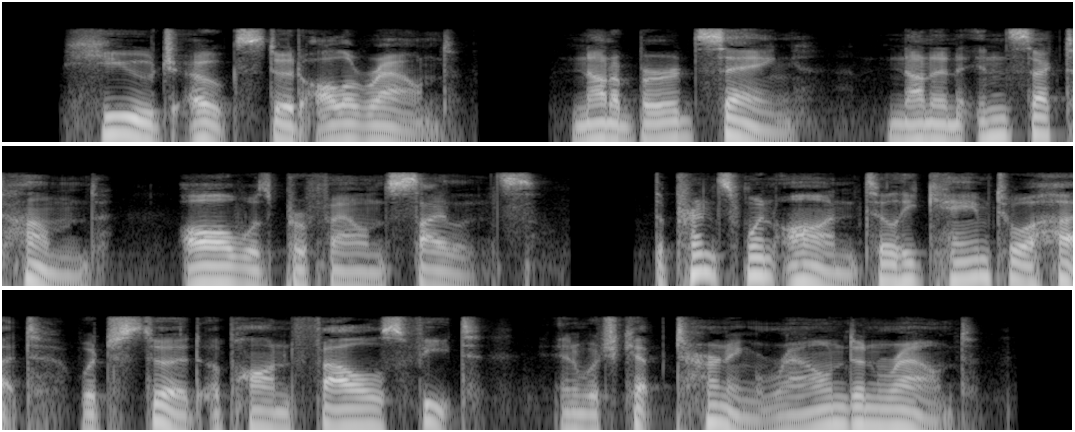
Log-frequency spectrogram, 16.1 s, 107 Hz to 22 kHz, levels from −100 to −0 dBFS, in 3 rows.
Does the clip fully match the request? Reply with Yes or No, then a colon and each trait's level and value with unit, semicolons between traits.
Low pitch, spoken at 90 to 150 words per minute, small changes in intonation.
No: low, 110 Hz; average, 145 wpm; average, 4.5 semitones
